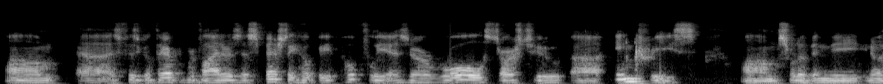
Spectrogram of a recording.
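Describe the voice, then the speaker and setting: Deep-voiced, flat-toned man on a call. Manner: earnest, with frequent "you know" and fillers. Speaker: guest panelist. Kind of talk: casual panel discussion. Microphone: video call. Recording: slightly muffled video-call audio.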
